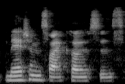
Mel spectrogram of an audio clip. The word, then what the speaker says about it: metempsychosis: Could we talk about, is it metempsychosis? Is that yes. How you say it? – I believe that is how you say it, metempsychosis.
